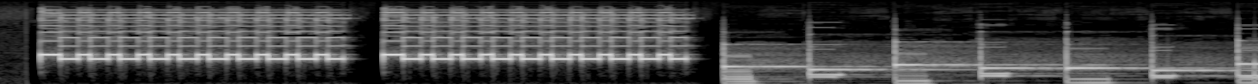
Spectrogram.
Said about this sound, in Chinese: 电话响，铃铃铃，拿起电话听一听。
